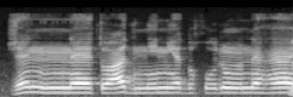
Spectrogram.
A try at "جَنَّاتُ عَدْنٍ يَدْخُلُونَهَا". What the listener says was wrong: لا عندنا شوف التنوين إذا بعده الياء حكمه الإدغام بغنة. جنات عدن يدخلونها، لا مش عدن، لا تظهر النون هنا، النون تضغمها في الياء.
